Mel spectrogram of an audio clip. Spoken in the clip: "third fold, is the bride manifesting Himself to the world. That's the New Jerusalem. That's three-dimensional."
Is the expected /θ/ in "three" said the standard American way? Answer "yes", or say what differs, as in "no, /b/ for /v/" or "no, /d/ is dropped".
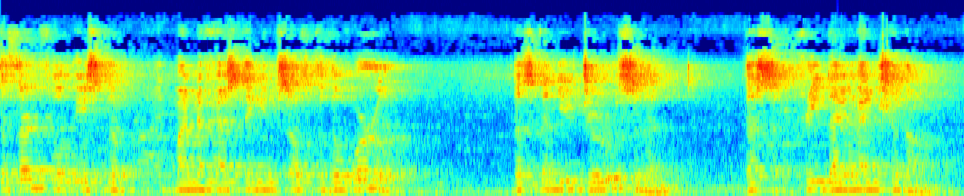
no, /f/ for /θ/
